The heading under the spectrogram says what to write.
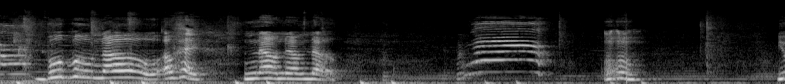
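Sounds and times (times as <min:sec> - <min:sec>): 
cat meowing: 0:00.0 - 0:00.7, 0:04.6 - 0:05.6
speech: 0:00.4 - 0:03.4, 0:06.0 - 0:06.5.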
